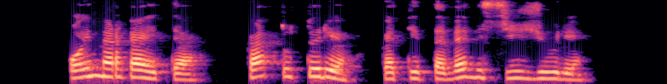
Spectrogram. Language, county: Lithuanian, Kaunas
